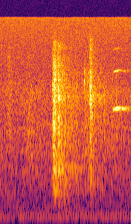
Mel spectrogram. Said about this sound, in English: Why don't you just open that door up there, brother? Right in the back. Can you open that for me? Yep. Is there a way to keep it open?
